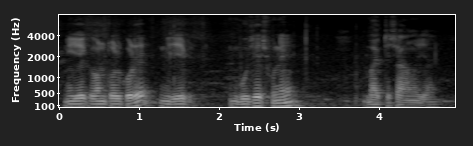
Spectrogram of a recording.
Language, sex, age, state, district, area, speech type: Bengali, male, 30-45, West Bengal, Darjeeling, urban, spontaneous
